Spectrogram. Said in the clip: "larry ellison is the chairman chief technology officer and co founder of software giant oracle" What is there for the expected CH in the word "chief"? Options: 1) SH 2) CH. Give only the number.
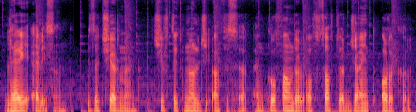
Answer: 2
